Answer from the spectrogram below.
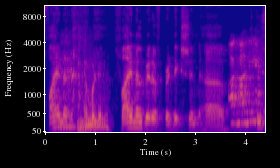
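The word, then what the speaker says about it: Embuldeniya: But Embuldenia, yeah, yes, that's yes, I yes, have pronounced it right. final Embuldenia.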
